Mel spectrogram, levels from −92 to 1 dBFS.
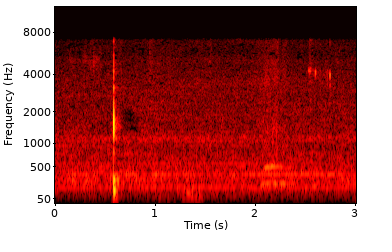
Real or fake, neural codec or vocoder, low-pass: real; none; 7.2 kHz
